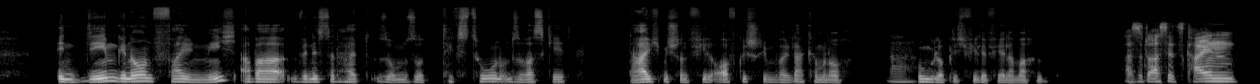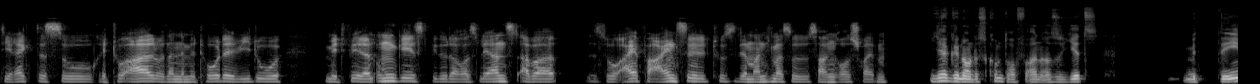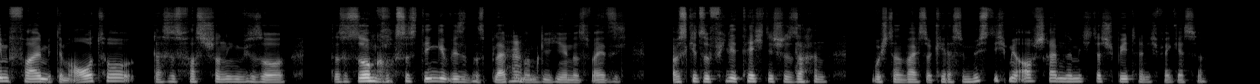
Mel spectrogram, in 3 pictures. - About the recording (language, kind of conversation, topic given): German, podcast, Welche Rolle spielen Fehler in deinem Lernprozess?
- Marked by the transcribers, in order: stressed: "dem"; laughing while speaking: "großes Ding"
